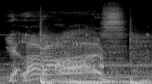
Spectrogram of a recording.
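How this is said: It is said in a deep bass voice.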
